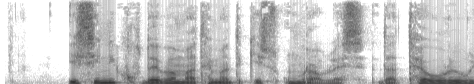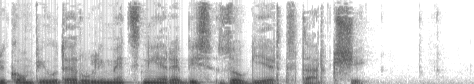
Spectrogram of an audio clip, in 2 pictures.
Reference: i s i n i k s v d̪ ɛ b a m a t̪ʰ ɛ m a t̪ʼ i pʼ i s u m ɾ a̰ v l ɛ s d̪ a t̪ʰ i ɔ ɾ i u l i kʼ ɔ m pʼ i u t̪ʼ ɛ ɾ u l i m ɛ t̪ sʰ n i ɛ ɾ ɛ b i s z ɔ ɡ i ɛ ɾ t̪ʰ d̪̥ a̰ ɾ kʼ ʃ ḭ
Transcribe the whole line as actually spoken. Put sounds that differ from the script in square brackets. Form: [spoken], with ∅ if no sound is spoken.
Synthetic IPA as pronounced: i s i n i k [χ] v d̪ ɛ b a m a t̪ʰ ɛ m a t̪ʼ i [kʼ] i s u m ɾ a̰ v l ɛ s d̪ a t̪ʰ [ɛ] ɔ ɾ i u l i kʼ ɔ m pʼ i u t̪ʼ ɛ ɾ u l i m ɛ t̪ sʰ n i ɛ ɾ ɛ b i s z ɔ ɡ i ɛ ɾ t̪ʰ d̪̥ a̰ ɾ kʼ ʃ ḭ

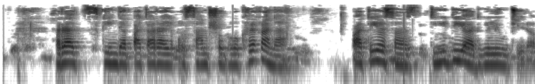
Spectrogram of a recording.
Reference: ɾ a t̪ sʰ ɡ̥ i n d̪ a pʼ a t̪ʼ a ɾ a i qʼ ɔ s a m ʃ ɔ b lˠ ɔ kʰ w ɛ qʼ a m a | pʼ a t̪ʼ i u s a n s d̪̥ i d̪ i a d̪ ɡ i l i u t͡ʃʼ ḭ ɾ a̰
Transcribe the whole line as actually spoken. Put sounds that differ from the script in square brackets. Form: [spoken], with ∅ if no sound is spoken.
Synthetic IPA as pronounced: ɾ a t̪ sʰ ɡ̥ i n d̪ a pʼ a t̪ʼ a ɾ a i qʼ ɔ s a m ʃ ɔ b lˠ ɔ kʰ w ɛ qʼ a [n] a | pʼ a t̪ʼ i [ɔ] s a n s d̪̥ i d̪ i a d̪ ɡ i l i u t͡ʃʼ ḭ ɾ a̰

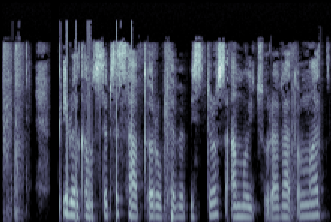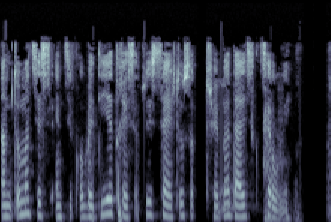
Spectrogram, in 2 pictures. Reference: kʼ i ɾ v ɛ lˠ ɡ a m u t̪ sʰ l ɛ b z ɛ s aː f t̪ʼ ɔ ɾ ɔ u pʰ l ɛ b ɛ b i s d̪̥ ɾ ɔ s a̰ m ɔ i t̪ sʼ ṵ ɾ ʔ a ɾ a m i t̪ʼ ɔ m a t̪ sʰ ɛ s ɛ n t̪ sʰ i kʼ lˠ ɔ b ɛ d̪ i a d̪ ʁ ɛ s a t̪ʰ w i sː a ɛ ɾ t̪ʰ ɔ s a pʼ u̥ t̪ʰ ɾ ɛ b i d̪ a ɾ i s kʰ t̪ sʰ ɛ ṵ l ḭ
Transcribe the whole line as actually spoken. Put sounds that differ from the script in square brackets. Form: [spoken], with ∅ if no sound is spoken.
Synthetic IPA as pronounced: [pʼ] i ɾ v ɛ lˠ ɡ a m [ɔ] t̪ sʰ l ɛ b z ɛ s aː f t̪ʼ ɔ ɾ ɔ u pʰ l ɛ b ɛ b i s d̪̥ ɾ ɔ s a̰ m ɔ i t̪ sʼ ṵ ɾ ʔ a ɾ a m i t̪ʼ ɔ m a t̪ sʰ ɛ s ɛ n t̪ sʰ i kʼ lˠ ɔ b ɛ d̪ i a d̪ ʁ ɛ s a t̪ʰ w i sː a ɛ ɾ t̪ʰ ɔ s a [kʼ] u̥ t̪ʰ ɾ ɛ b [a] d̪ a ɾ i s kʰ t̪ sʰ ɛ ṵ l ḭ

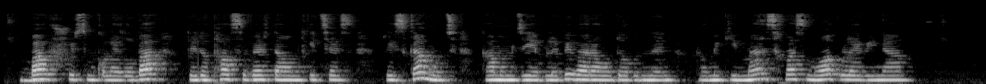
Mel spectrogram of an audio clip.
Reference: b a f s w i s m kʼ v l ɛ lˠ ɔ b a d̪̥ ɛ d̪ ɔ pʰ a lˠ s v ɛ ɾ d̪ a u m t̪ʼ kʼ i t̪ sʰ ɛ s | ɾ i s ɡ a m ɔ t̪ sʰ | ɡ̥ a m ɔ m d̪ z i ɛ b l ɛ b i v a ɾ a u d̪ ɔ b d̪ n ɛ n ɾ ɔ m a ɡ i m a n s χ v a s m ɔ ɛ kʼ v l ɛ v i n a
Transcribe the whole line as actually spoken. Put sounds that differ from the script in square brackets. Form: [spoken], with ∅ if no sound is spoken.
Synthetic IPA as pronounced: b a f [ʃ] w i s m kʼ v l ɛ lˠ ɔ b a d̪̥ ɛ d̪ ɔ pʰ a lˠ s v ɛ ɾ d̪ a u m t̪ʼ kʼ i t̪ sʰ ɛ s | ɾ i s ɡ a m ɔ t̪ sʰ | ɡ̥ a m ɔ m d̪ z i ɛ b l ɛ b i v a ɾ a u d̪ ɔ b d̪ n ɛ n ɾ ɔ m [i] ɡ i m a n s χ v a s m ɔ [a] kʼ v l ɛ v i n a

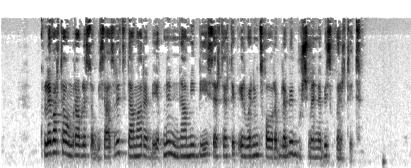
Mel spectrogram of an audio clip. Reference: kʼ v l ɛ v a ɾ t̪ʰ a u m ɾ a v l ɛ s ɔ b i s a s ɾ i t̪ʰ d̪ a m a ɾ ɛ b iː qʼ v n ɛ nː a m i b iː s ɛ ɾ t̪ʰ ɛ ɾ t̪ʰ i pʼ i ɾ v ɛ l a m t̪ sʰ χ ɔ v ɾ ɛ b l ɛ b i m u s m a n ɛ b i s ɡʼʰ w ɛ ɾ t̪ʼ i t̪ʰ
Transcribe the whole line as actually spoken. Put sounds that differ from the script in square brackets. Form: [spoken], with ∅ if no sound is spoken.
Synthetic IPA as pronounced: kʼ v l ɛ v a ɾ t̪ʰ a u m ɾ a v l ɛ s ɔ b i s a [z] ɾ i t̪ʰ d̪ a m a ɾ ɛ b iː qʼ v n ɛ nː a m i b iː s ɛ ɾ t̪ʰ ɛ ɾ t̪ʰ i pʼ i ɾ v ɛ l [i] m t̪ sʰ χ ɔ v ɾ ɛ b l ɛ b i [b] u [ʃ] m [ɛ] n ɛ b i s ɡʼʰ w ɛ ɾ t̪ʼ i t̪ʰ

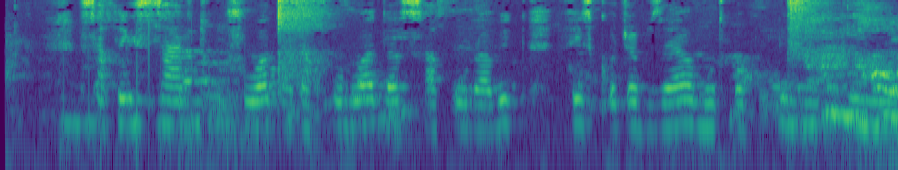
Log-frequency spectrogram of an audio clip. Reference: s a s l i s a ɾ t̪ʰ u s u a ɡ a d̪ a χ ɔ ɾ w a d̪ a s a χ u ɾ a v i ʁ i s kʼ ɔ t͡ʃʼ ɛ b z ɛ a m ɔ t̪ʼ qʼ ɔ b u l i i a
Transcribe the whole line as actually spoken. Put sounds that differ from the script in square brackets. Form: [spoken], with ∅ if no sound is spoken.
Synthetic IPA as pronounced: s a [χ] l i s a ɾ t̪ʰ u [ʃ] u a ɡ a d̪ a χ [u] ɾ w a d̪ a s a χ u ɾ a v i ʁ i s kʼ ɔ t͡ʃʼ ɛ b z ɛ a m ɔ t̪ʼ qʼ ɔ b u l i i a

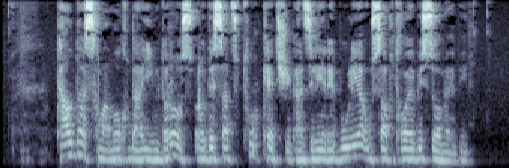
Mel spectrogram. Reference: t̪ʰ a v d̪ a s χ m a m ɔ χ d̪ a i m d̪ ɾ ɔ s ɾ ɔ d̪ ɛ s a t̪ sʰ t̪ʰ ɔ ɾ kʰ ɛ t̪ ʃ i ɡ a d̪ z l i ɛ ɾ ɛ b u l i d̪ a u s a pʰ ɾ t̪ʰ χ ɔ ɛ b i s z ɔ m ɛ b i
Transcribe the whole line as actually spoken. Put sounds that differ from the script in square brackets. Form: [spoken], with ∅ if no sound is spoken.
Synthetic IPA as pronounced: t̪ʰ a v d̪ a s χ m a m ɔ χ d̪ a i m d̪ ɾ ɔ s ɾ ɔ d̪ ɛ s a t̪ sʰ t̪ʰ [u] ɾ kʰ ɛ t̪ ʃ i ɡ a d̪ z l i ɛ ɾ ɛ b u l i [∅] a u s a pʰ ɾ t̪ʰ χ ɔ ɛ b i s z ɔ m ɛ b i

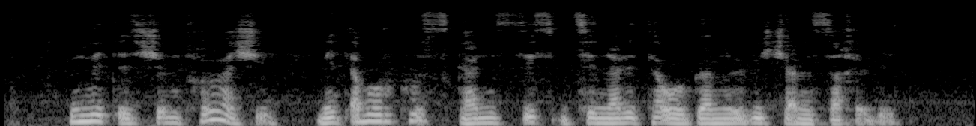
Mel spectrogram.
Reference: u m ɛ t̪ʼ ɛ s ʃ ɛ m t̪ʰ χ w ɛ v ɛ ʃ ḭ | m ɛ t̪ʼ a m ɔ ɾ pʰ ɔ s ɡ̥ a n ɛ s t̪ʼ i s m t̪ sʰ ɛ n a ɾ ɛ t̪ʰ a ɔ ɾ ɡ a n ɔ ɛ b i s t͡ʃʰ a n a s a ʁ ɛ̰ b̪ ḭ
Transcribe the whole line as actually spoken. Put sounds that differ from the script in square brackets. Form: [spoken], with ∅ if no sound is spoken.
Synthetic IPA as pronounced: u m ɛ t̪ʼ ɛ s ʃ ɛ m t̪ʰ χ w ɛ v [a] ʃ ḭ | m ɛ t̪ʼ a m ɔ ɾ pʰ ɔ s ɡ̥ a n [i] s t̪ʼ i s m t̪ sʰ ɛ n a ɾ ɛ t̪ʰ a ɔ ɾ ɡ a n ɔ ɛ b i s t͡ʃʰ a n a s a [χ] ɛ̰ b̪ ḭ

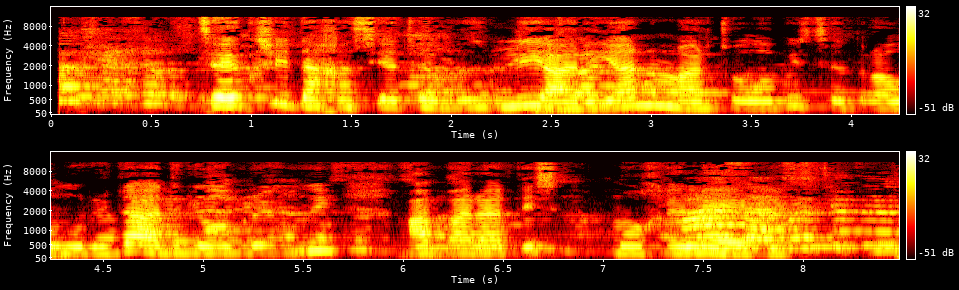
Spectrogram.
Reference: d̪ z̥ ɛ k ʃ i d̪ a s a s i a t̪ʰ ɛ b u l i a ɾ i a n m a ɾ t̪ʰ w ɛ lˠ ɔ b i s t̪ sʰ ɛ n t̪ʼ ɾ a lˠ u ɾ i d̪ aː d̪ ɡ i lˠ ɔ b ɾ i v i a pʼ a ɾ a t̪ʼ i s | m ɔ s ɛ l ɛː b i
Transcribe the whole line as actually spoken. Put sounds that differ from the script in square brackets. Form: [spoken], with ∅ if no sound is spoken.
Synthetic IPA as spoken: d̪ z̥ ɛ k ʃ i d̪ a [χ] a s i a t̪ʰ ɛ b u l i a ɾ i a n m a ɾ t̪ʰ w ɛ lˠ ɔ b i s t̪ sʰ ɛ n t̪ʼ ɾ a lˠ u ɾ i d̪ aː d̪ ɡ i lˠ ɔ b ɾ i v i a pʼ a ɾ a t̪ʼ i s | m ɔ [χ] ɛ l ɛː b i

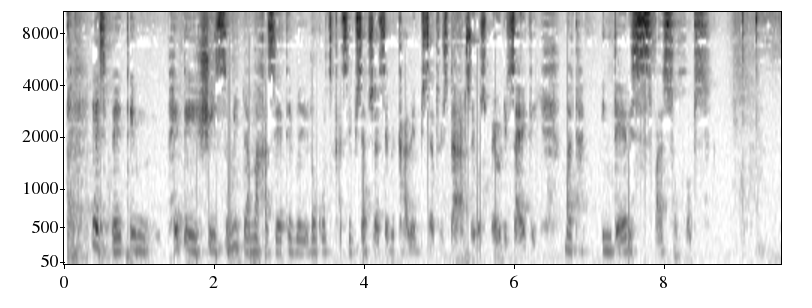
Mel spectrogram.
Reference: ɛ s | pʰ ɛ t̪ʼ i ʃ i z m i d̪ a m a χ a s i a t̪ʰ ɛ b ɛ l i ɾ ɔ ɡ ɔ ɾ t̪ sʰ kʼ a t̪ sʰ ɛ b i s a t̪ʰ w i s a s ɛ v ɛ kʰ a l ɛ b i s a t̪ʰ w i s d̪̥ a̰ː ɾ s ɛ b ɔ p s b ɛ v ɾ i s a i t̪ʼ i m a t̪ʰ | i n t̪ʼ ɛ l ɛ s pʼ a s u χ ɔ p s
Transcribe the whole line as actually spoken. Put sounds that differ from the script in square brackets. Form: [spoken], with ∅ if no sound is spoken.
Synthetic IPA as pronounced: ɛ s | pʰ ɛ t̪ʼ i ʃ i z m i d̪ a m a χ a s i a t̪ʰ ɛ b ɛ l i ɾ ɔ ɡ ɔ ɾ t̪ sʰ kʼ a t̪ sʰ ɛ b i s a t̪ʰ w i s a s ɛ v ɛ kʰ a l ɛ b i s a t̪ʰ w i s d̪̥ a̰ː ɾ s ɛ b ɔ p s b ɛ v ɾ i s a i t̪ʼ i m a t̪ʰ | i n t̪ʼ ɛ [ɾ] ɛ s pʼ a s u χ ɔ p s

